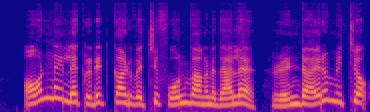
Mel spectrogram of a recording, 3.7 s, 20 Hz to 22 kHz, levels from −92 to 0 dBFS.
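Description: Short concealed packet loss: about 20 ms of audio arrived too late twice, at 0.61–0.64 s just before "கிரெடிட் கார்டு வச்சி" and at 1.78–1.82 s right after it. Each gap was patched by extending the preceding sound, causing a brief smear.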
